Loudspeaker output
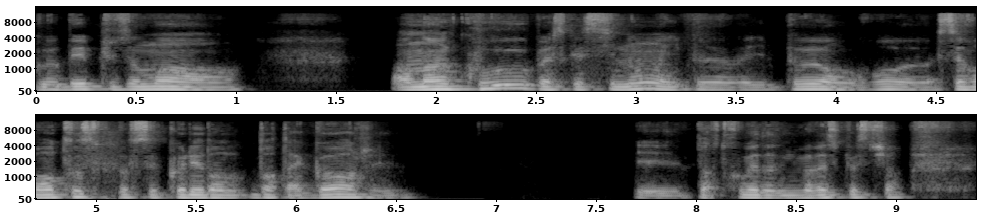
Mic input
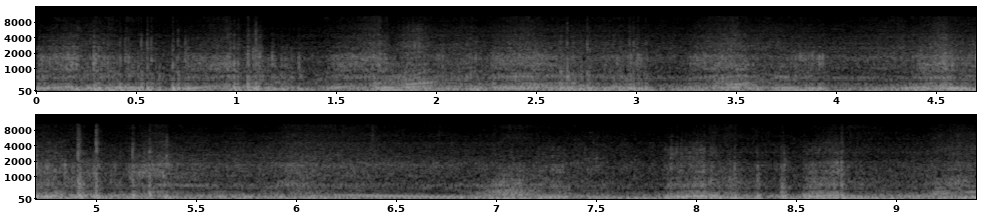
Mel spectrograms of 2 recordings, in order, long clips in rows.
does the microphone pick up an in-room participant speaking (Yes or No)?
No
